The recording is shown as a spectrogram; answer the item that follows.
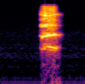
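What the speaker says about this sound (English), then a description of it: "I have hiccups right now." A single sharp, painful hiccup from a person, loud and close, a short throaty gulp lasting about a quarter second against near silence.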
